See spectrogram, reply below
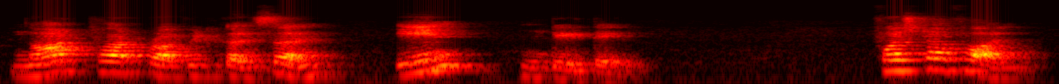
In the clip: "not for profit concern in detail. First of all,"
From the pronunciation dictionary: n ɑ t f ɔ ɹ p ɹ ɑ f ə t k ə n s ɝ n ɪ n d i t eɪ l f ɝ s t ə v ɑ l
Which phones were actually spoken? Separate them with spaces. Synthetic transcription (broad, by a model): n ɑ t f ɔ ɹ p ɹ ɑ f ə t k ə n s ɝ n ɪ n d i t eɪ l f ɝ s t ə f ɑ l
